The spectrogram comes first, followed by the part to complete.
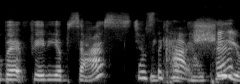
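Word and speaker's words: Cat Sìth: that is the issue so it's called a cat she there it it exists in scotland and ireland okay it's specific to the folklore of scotland and ireland and it's written pronounced i think slightly differently depending on what country you come from but this is specifically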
